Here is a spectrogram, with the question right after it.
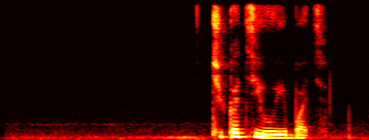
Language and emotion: Russian, neutral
